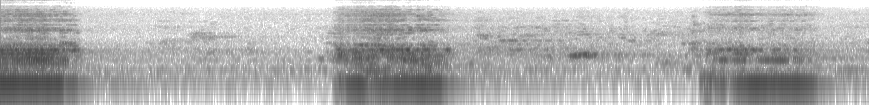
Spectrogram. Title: #This man still don't think he snores#viral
